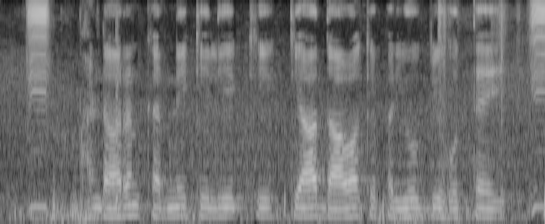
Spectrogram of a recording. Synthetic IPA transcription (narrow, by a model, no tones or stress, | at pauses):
bʱə̃ɳɖaːɾənkɐɾnekeliekekjaːd̪aːʋakepɾəjoːɡ̚bʱiɦoːt̪eɦɛː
